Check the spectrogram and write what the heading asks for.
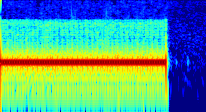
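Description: A steady telephone line tone heard over the phone call, one held pitch lasting about two seconds, which stops abruptly near the end.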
